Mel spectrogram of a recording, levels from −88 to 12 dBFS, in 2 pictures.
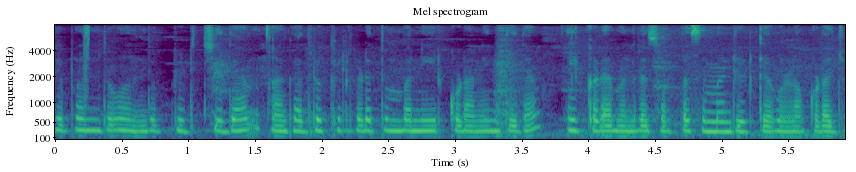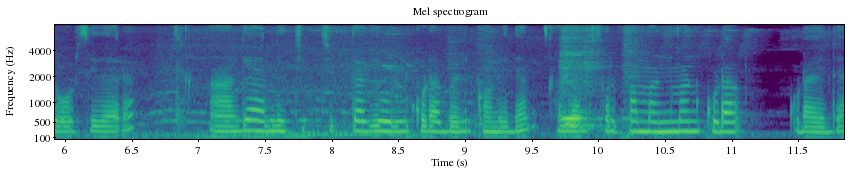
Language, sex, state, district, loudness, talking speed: Kannada, female, Karnataka, Dharwad, -19 LUFS, 140 wpm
